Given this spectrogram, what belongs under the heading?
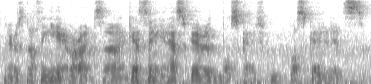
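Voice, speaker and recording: A man's voice: sits low, fast, echoey room, noisy background. A young Australian man with an Australian accent, rambling easily through a game stream while chatting with viewers. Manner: rambling, easygoing, talks to himself about the game. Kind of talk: casual gameplay commentary chatting with live viewers.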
